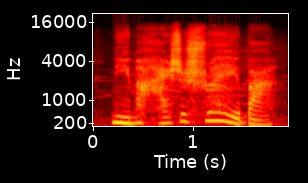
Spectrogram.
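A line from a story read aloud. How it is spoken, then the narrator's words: Soft explaining. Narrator (Chinese): 巴蒂轻声解释道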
